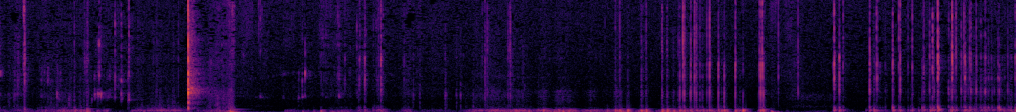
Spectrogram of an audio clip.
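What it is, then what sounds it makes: Metal mesh microphone grille. Long dark-painted fingernails of both hands scratch the hollow domed metal mesh grille of a silver Blue Yeti microphone. The result is a dense, low rumbling scrape with a steady hum-like band, broken by brief bright clicks and short pauses.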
